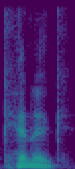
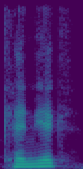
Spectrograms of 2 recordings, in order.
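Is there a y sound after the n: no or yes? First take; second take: no; yes. First: It is said without a y sound. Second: It is said with a y sound. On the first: The speaker calls it wrong. "you think it might be Kenneth or Kennig. It's not" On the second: The speaker calls it right. "almost like a, with a Y sound"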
